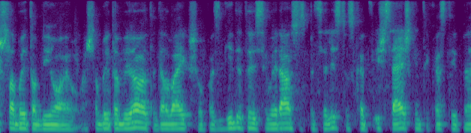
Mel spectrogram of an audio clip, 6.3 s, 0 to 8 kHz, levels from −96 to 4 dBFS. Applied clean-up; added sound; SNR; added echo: none; none; none; none.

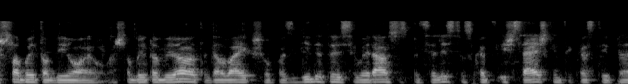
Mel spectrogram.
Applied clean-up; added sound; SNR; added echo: neural mask model Resemble Enhance denoiser.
